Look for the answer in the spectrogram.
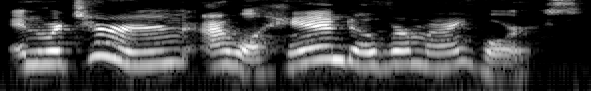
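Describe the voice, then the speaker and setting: A woman voicing a conceited, excitable male toad from a storybook, with an exclamatory, self-important manner. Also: high-pitched, unhurried, muffled recording, full character voice. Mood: haggling.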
